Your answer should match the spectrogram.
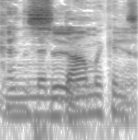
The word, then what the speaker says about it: Ndamukong: Rams getting Beckham and Ndamukong Suh. Did I pronounce that right? – Ndamukong Suh.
